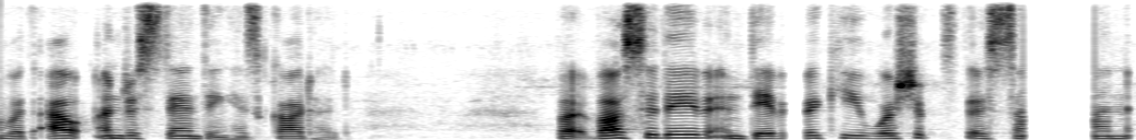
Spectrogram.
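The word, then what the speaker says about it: Vāsudeva: automatically disappears similarly when vasudeva appeared this should be vasudeva long a anyways similarly right when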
